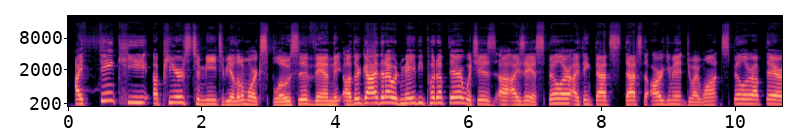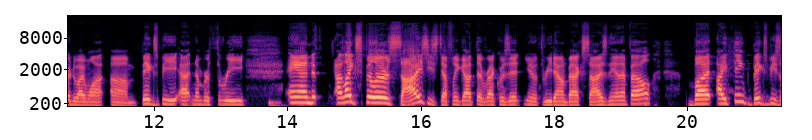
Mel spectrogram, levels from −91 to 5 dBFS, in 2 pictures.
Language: English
